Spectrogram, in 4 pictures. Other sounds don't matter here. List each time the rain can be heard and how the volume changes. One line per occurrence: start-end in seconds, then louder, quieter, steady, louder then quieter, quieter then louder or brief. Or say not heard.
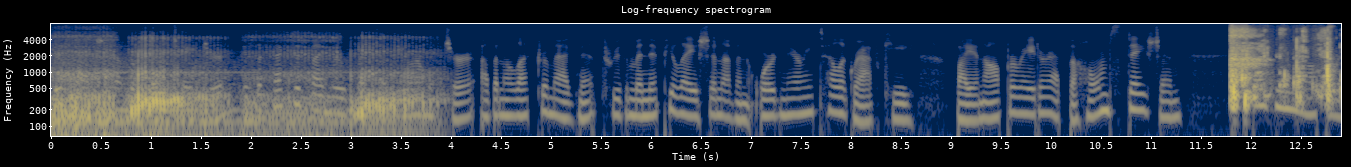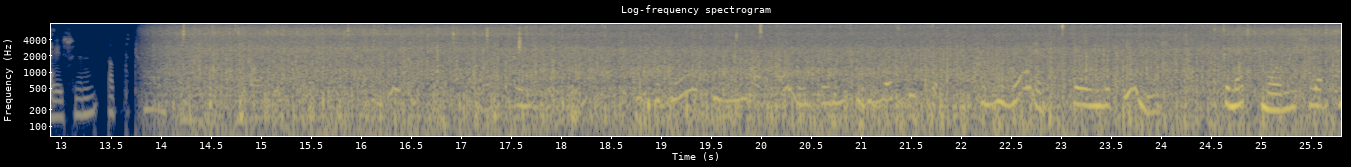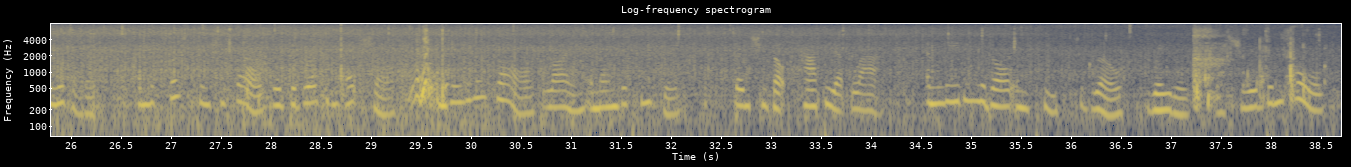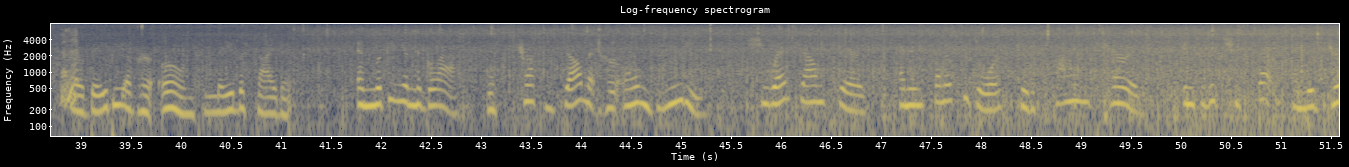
13.8-51.5 quieter then louder.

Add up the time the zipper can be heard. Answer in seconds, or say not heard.
5 s.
